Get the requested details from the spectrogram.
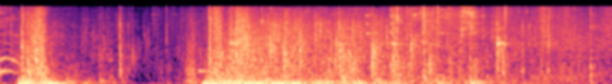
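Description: A stone wall crumbles and collapses with a rumbling crash.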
